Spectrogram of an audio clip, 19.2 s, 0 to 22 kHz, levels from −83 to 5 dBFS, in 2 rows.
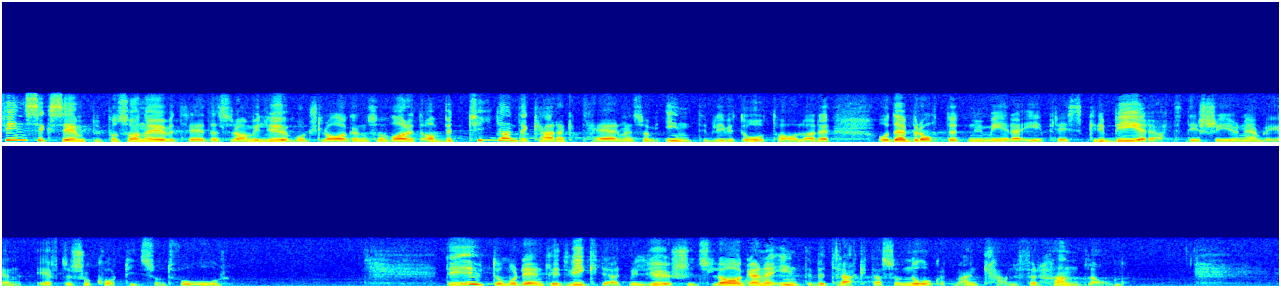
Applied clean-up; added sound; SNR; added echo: none; none; none; none.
